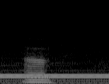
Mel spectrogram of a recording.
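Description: A telephone dial tone hums steadily at a low, even pitch throughout, briefly overlaid by a short voiced sound near the start.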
